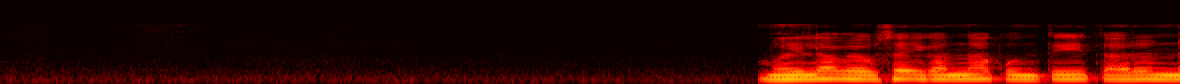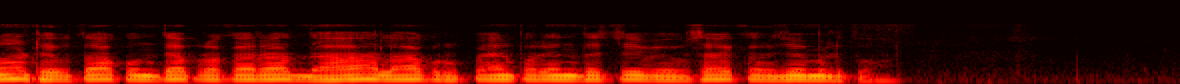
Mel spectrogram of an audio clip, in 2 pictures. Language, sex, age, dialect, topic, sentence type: Marathi, male, 25-30, Standard Marathi, banking, question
